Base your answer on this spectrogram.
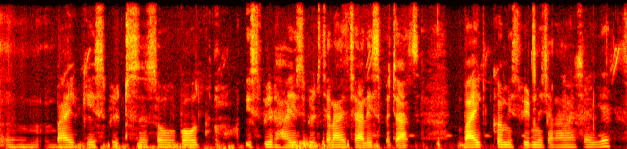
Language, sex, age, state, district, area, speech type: Hindi, male, 18-30, Uttar Pradesh, Ghazipur, urban, spontaneous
